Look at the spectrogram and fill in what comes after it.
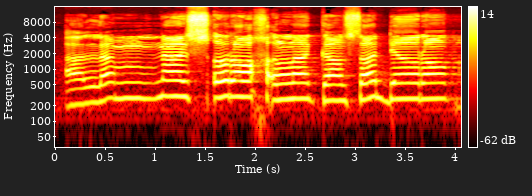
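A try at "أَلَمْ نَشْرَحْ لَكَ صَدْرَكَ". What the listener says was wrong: Jadi sya itu ndak perlu bibir maju. Dia cuma hurufnya di dalam mulut. Jadi alam nashrah. Jangan alam nashrah.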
